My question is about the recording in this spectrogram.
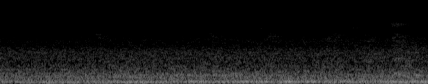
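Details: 2012 Panasonic F-EQ405 fan running with a bad capacitor: steady low hum with even soft whoosh and no speed change.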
